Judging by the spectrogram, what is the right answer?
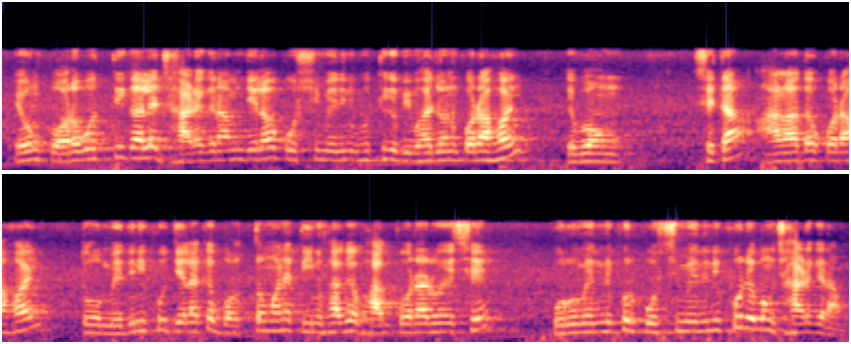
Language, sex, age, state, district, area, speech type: Bengali, male, 45-60, West Bengal, Paschim Medinipur, rural, spontaneous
